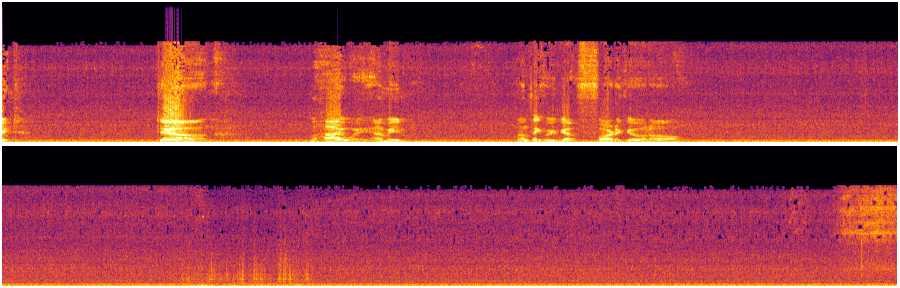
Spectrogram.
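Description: A truck engine drones steadily at highway speed.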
